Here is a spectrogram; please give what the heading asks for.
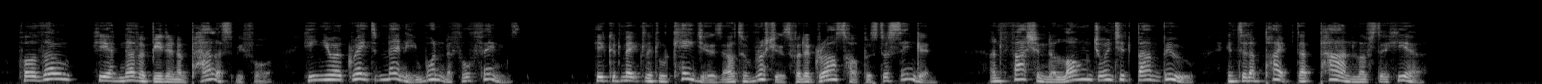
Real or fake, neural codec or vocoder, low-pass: real; none; 7.2 kHz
